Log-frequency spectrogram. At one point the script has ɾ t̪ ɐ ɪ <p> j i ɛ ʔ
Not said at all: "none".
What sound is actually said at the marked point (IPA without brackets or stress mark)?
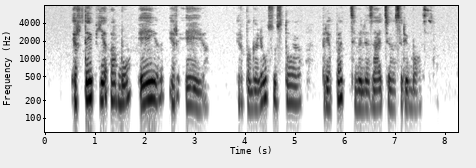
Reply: p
